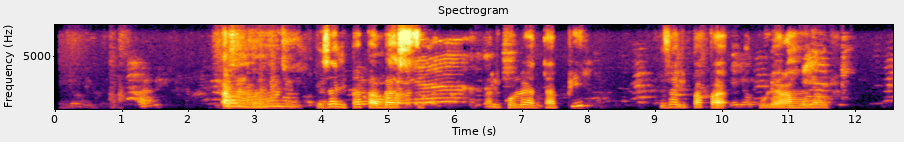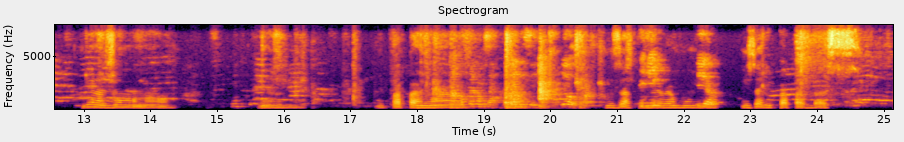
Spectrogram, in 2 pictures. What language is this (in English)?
Lingala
